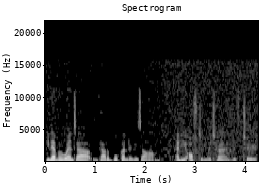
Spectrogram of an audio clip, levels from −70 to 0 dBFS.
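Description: Overdone noise removal runs throughout: suppression set too aggressively gates bands near the noise estimate, leaving near-silent gaps with twinkling specks.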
